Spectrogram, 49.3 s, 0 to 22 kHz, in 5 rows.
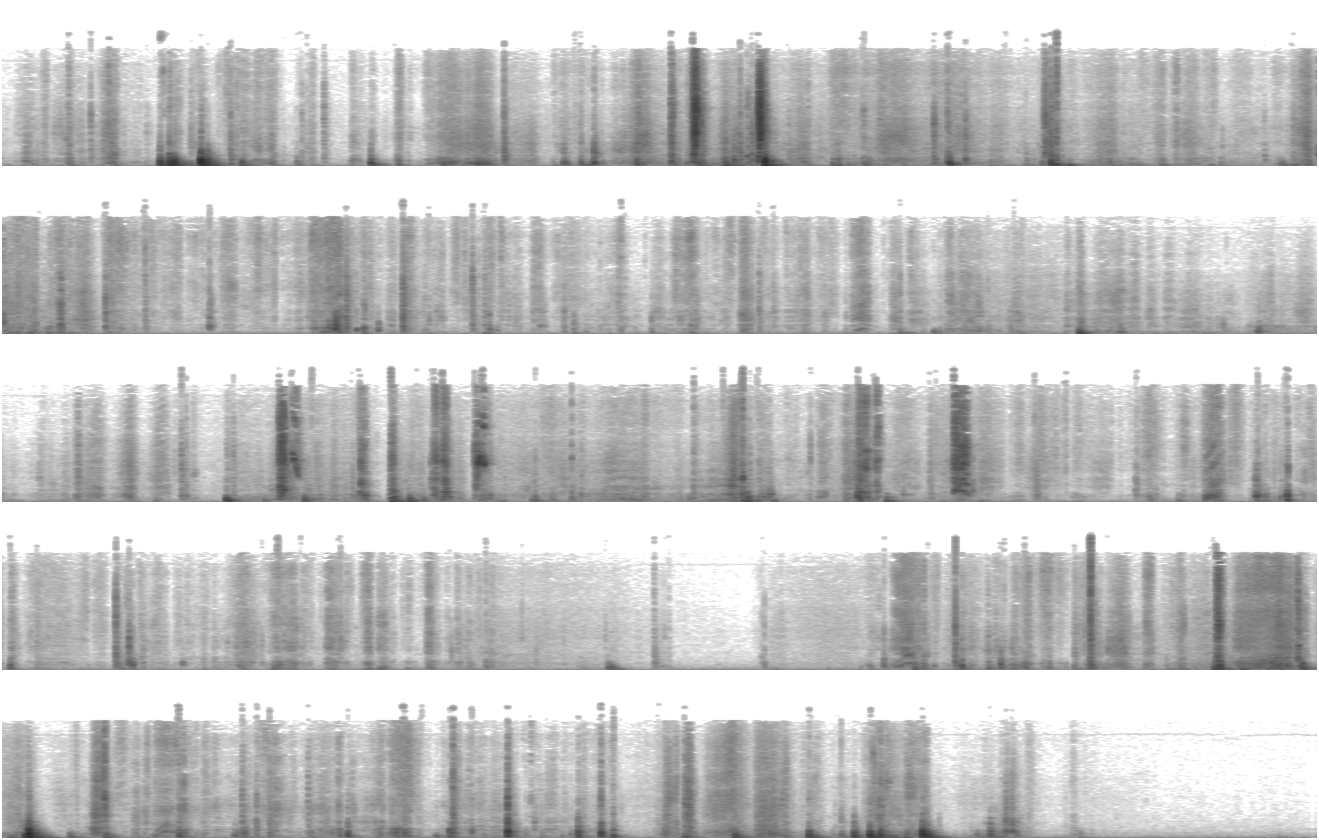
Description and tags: Putting squeaky sport shoes on/off on a wooden floor. Recorded with a ZOOM H2 in a basement of a house: a large wooden table placed on a carpet over concrete. Normalized with Audacity.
